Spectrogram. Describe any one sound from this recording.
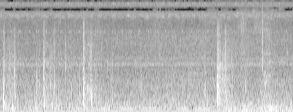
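Footsteps patter on a dirt path.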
